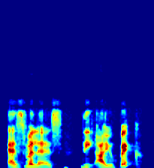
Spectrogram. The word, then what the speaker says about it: IUPAC: the second one is iupac system it is pronounced as iupac system trivial system is the oldest system of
